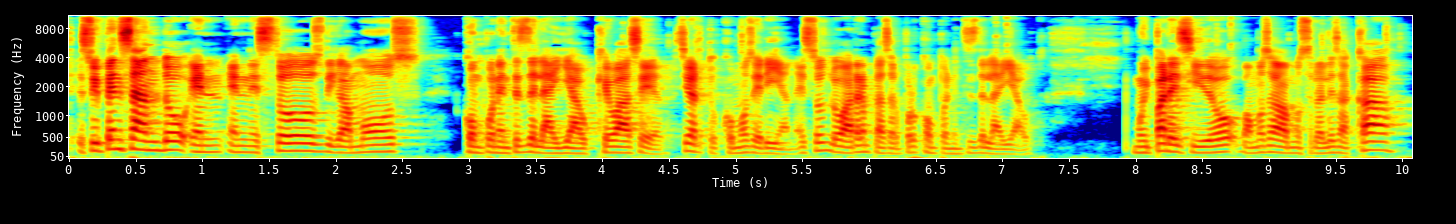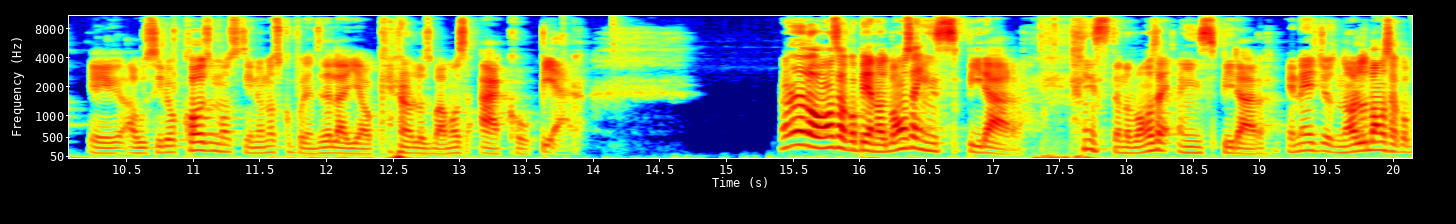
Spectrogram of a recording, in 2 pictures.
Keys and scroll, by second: 0.0-0.3 typing, 3.9 Return, 4.6 shift+;, 4.6 space, 5.0 space, 5.0 '.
